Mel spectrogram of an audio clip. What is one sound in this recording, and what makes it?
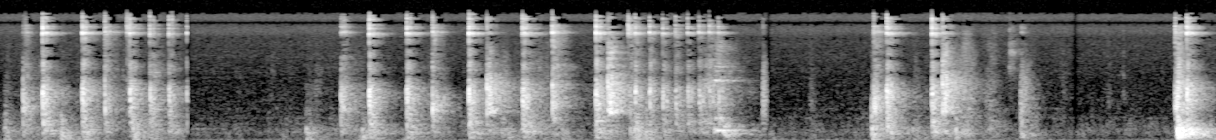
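A ping-pong ball clicks quickly back and forth off paddles and a table in a room with some echo.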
